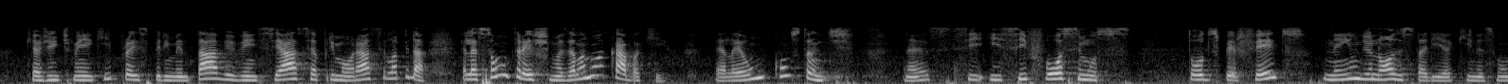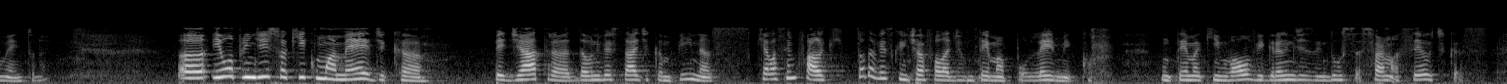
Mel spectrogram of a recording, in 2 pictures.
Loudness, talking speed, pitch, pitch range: -22 LUFS, 150 wpm, 215 Hz, 195-250 Hz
